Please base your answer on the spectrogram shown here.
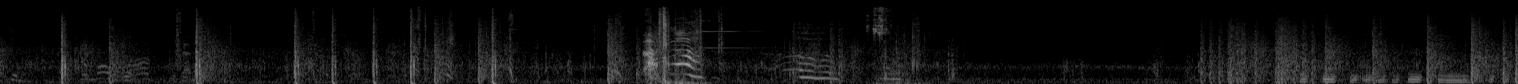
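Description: Gunfire in the video game Fallout 4, scattered sharp shots and short bursts rattling throughout, some loud and close, others fainter, with footsteps and game sounds between and a voice speaking in places.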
